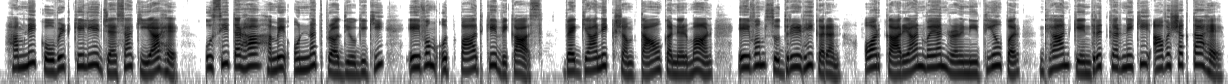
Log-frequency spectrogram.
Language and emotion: Hindi, neutral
